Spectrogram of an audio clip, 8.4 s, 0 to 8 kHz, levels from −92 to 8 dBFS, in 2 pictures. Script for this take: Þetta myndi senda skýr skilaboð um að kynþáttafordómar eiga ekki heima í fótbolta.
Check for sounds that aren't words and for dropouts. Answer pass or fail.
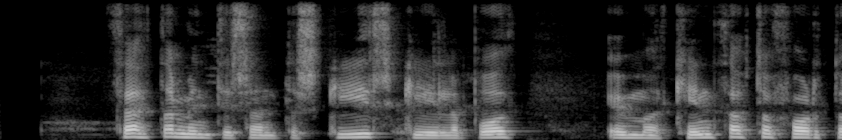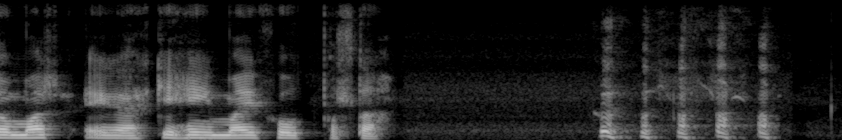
fail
